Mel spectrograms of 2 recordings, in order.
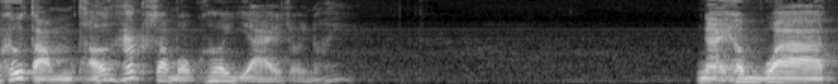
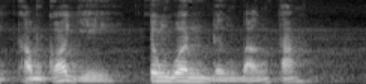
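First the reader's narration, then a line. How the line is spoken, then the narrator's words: Smiling, reassuring. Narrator (Vietnamese): Nhậm Sơn Bạch mỉm cười nói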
